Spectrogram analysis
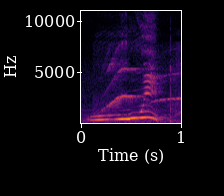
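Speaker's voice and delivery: high, loud guinea pig squeak. A narrator's reading. Bertie answers Jenny that it hurts, high squeak. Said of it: "squeaked Bertie".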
